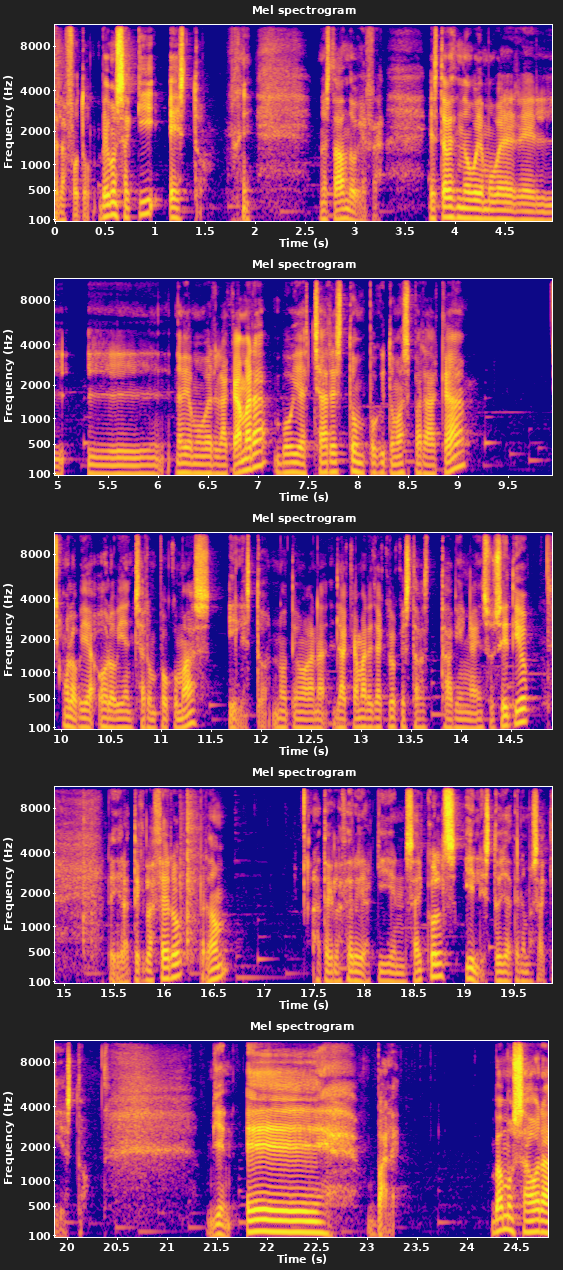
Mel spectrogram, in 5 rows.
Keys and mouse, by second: 6.1 click, 7.9 right click, 9.9 click, 13.0 click, 15.1 KP_0, 17.7 click.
